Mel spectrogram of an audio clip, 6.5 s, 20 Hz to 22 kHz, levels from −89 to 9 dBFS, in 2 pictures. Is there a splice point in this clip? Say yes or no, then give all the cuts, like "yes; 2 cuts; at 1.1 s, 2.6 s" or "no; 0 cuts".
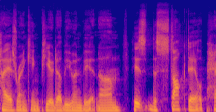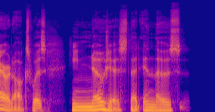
yes; 1 cut; at 1.9 s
